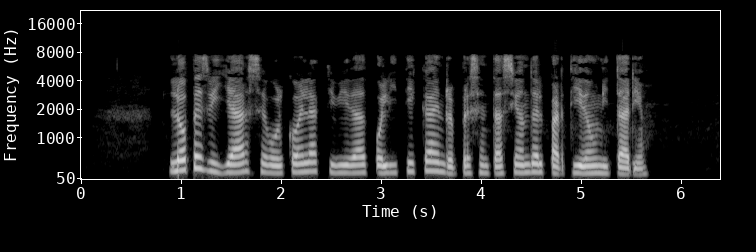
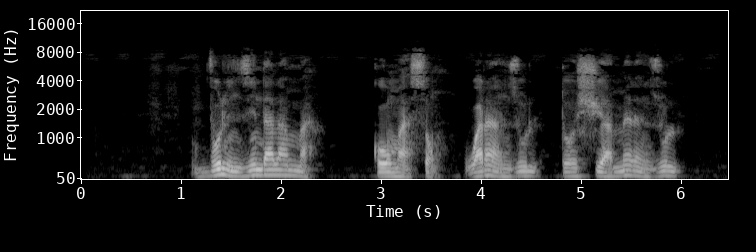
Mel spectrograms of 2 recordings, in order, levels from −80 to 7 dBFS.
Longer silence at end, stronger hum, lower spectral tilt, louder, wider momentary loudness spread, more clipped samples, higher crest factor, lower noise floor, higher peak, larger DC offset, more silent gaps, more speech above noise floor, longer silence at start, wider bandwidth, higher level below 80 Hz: first, 0.75 s vs 0.5 s; neither; about the same, -4.5 dB/octave vs -5 dB/octave; first, -18 LUFS vs -22 LUFS; second, 5 LU vs 11 LU; neither; about the same, 18 dB vs 20 dB; first, -73 dBFS vs -66 dBFS; about the same, 0 dBFS vs -2 dBFS; neither; neither; first, 55 dB vs 44 dB; second, 0.9 s vs 1.1 s; second, 7.8 kHz vs 9 kHz; second, -66 dBFS vs -46 dBFS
